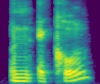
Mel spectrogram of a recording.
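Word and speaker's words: école: Uh can you please pronounce again for the feminine singular? Yes. So it's echole after a school.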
